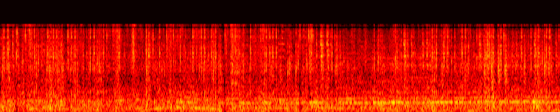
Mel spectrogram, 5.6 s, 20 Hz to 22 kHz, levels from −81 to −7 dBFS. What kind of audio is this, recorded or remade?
recorded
